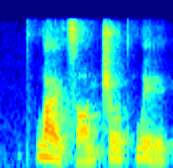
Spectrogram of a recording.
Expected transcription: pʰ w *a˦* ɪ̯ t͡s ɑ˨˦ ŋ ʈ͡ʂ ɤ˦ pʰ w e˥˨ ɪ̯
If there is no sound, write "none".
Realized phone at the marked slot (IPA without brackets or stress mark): a˥˨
